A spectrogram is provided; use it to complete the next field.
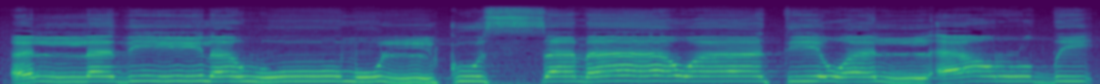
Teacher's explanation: huruf ra yang sukun ataupun mati, sebelum dia hamzah tu baris atas, maka ra dia kena tebal. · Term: tafkhim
